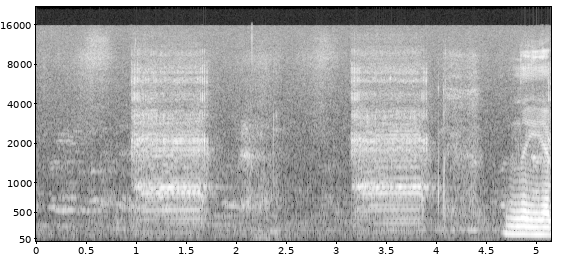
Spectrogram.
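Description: A small electric soap dispenser whirs briefly as it pumps.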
